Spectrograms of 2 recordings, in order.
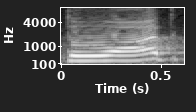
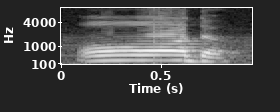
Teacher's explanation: औद मैं ज़बान की राइट साइड राइट दाढ़ों से लगा रही हूँ।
